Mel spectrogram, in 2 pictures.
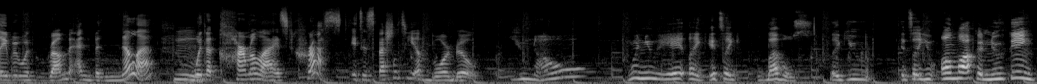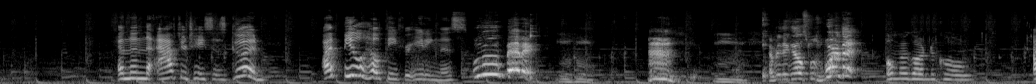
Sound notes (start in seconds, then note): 16.8 growls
